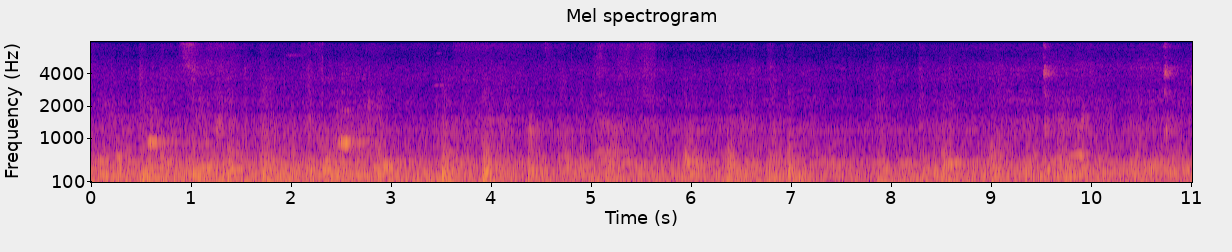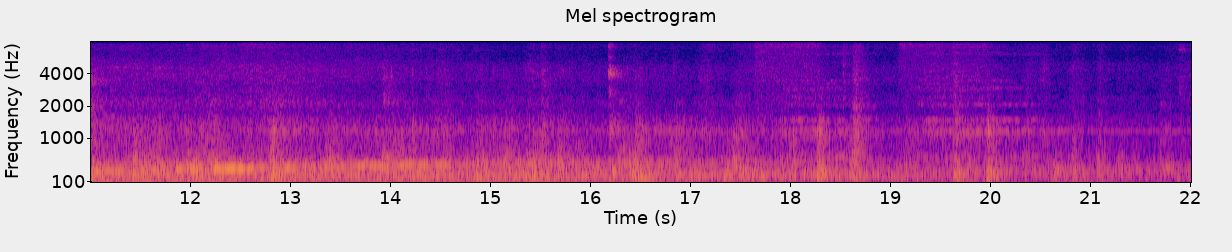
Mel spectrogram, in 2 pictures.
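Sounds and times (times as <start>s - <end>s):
electric train slowing: 10.6s - 15.2s.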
